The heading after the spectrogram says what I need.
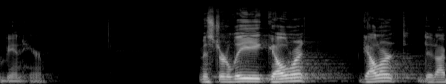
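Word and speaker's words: Gelernt: thank you for being here Mr Lee Gant Gant did I pronounce that correctly L sir thank yes thank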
